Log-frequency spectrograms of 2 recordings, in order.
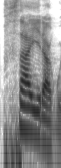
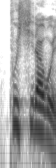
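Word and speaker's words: psi: 이렇게 보시면 나올 거예요 이거를 어 사이라고 읽어요 예 뭐 푸시라고 읽기도 해요 그리스 레터의 24번째 뭐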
